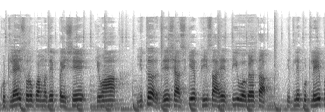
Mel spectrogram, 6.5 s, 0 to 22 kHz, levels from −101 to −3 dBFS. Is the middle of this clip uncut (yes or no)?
yes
